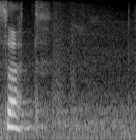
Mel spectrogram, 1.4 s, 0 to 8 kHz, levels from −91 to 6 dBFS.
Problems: constant background noise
